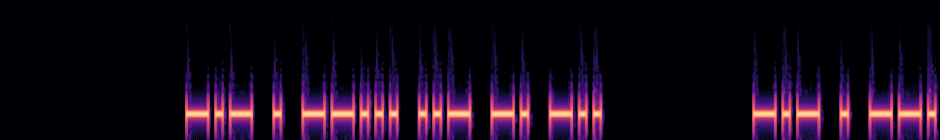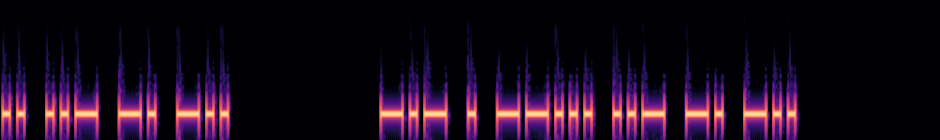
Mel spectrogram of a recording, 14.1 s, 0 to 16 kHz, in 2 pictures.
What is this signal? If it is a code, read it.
Morse code, heard as a keyed tone, about 22 wpm, 700 Hz. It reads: KE7UND KE7UND KE7UND
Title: USA Call Signs - 6 Characters - Repeated 3x - 22wpm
